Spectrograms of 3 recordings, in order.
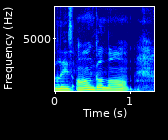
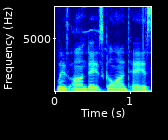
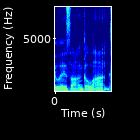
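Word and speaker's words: Les Indes galantes: And you're like, that is a French word, that is les Angolants.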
